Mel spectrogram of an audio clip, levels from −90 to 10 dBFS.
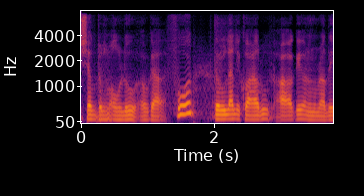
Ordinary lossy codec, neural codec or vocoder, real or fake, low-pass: none; codec, 16 kHz in and 24 kHz out, 0.4 kbps, LongCat-Audio-Codec, four codebook decoder; fake; 7.2 kHz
